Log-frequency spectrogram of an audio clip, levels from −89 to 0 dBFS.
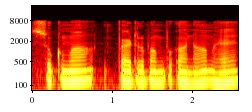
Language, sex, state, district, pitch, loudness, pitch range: Hindi, male, Chhattisgarh, Sukma, 130 Hz, -18 LUFS, 125-135 Hz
